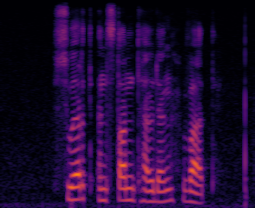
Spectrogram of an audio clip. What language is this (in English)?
Afrikaans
